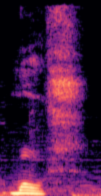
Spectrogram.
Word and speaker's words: mouse: nah selanjutnya adalah mouse tulisannya mosu dibacanya mouse nah mouse ini digunakan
